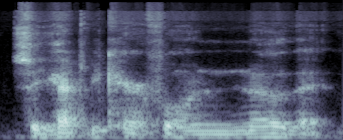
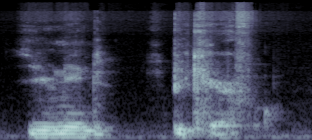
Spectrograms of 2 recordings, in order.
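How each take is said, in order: First: Said in the usual way. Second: Hushed, breathy warning with no voice; whispered warning. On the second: Retold or imitated. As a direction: drop to a whisper to caution. Retold warning from God, whispered.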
